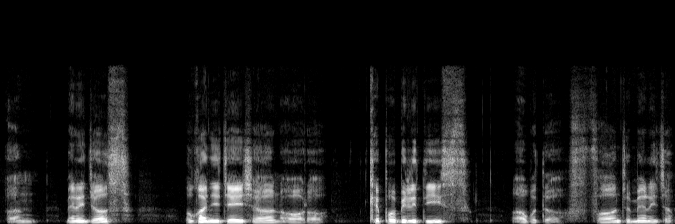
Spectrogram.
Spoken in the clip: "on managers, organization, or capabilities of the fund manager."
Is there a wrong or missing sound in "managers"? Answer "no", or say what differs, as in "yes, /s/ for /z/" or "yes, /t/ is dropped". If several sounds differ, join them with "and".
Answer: yes, /s/ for /z/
